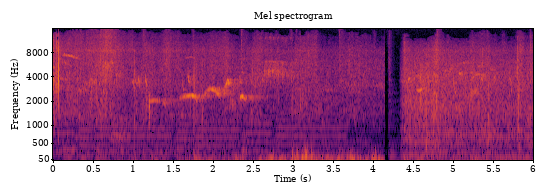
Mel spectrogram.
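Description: A soft melody of held notes stepping up and down, with a bird chirping briefly about two seconds in. The sound cuts out for a moment about four seconds in.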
